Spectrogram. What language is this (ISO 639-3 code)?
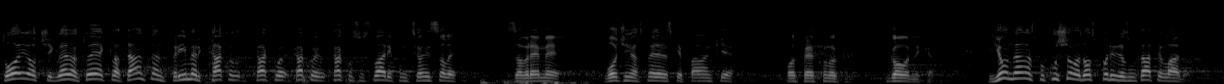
srp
